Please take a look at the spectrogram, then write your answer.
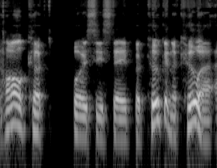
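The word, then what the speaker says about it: Puka Nacua: And then Puka Nuku. Nakua. Can you help me pronounce Nakua. This? – Puka Nakua. – Puka Nakua, another fun pronunciation coming to the NFL sometime in the near future.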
